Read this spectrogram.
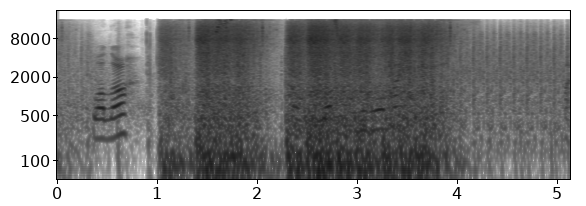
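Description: A stone wall bursts up from the ground with a loud crumbling rumble.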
